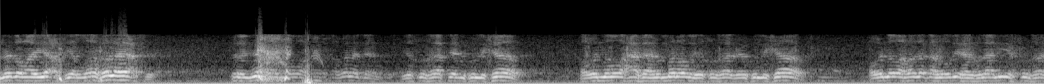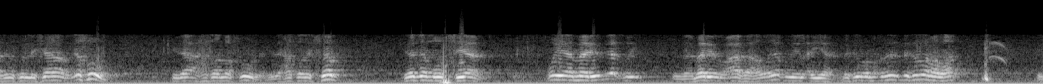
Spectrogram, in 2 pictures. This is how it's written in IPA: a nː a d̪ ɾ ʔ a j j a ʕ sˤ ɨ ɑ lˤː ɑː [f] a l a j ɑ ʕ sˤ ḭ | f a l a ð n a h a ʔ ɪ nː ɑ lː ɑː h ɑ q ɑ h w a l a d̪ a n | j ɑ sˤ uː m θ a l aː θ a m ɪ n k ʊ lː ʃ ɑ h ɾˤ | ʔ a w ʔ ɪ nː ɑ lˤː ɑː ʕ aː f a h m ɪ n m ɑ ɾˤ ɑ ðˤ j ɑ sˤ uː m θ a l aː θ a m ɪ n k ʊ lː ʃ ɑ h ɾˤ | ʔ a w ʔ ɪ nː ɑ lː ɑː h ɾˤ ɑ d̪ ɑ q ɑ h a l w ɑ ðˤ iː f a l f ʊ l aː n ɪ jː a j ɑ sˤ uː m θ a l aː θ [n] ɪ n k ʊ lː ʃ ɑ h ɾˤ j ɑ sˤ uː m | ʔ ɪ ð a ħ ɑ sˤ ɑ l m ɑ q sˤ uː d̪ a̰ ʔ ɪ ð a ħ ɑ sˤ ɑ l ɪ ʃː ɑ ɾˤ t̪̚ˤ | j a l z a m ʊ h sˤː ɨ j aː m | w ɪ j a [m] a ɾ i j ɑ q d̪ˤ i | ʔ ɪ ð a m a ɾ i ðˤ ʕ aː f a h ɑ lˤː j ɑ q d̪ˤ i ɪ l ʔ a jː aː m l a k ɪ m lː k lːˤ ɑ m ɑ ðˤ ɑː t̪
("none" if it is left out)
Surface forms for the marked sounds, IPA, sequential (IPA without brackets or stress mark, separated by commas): f, m, m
